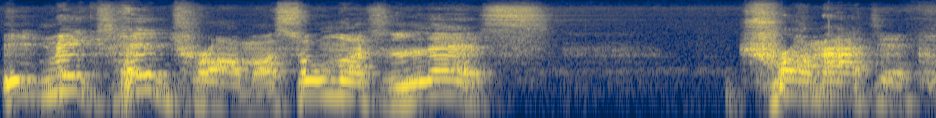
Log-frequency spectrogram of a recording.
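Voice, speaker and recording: Using a put-on character voice that is high for a man, he speaks at a very slow pace with a slight echo. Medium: comedy sketch.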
